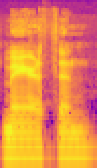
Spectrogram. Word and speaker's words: Marathon: The locals will tell you it's pronounced Marathon, but come on. Oh, is it? Uh, yeah, that's the local pronunciation, but uh, an old sea captain named it after Marathon, Greece.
